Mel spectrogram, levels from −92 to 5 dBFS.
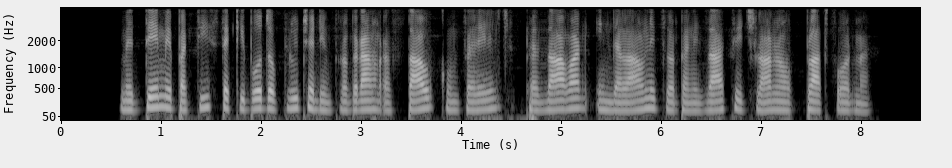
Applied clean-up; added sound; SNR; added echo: neural separator model SepFormer WHAMR!.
